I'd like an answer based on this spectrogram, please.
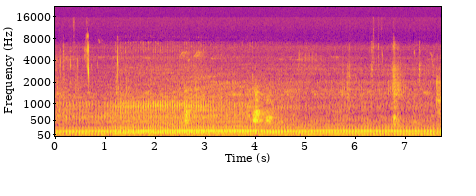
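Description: Small 125 cc four-stroke ATV engine running at a steady, even speed with no revving, fairly faint, with a few short faint chirps over it.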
